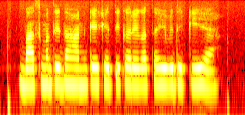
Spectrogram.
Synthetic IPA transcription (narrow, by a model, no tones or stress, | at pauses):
baːsmət̪id̪ʱaːnkekʰeːt̪ikɐɾeːɡasɐɦiʋɪd̪ʱɪkiɦɛː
